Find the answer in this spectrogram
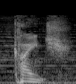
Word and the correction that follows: Cynch: It's Cinch.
